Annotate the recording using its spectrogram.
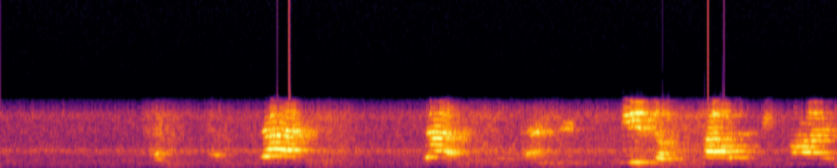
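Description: A young child's voice in short, high-pitched vocal bursts with no clear words, starting about a second in, over a faint steady hum.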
